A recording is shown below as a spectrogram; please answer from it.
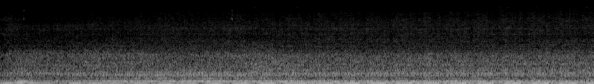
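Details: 1950 Chevy truck after a cold start, right after rust repair, running low on fuel: a steady, even low rumble with no knocks or misses, a smooth fast idle on the choke while oil pressure climbs to 35–40 psi.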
